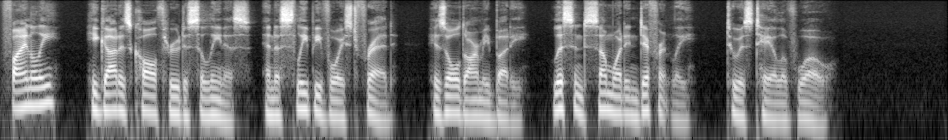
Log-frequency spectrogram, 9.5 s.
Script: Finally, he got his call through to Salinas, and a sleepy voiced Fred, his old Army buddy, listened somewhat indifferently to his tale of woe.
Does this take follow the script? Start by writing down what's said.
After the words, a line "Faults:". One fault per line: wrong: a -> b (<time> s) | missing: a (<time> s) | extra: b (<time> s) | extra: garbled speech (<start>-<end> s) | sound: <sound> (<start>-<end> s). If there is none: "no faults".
Finally, he got his call through to Salinas, and a sleepy voiced Fred, his old Army buddy, listened somewhat indifferently to his tale of woe.
Faults:
no faults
